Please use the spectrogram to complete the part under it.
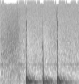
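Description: Three firm knocks on a door, evenly spaced and close, each a sharp low thud with a brief ring-out, heard alone without voices.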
